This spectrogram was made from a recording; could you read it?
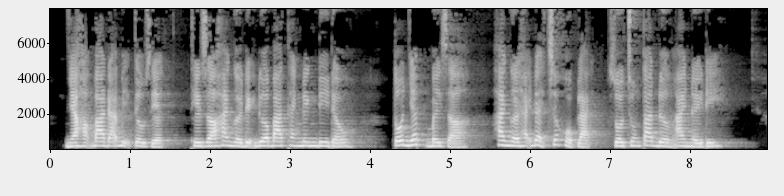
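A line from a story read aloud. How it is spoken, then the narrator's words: Loud burst of laughter. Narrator (Vietnamese): gia chủ nhà họ Dương cười phá lên, nói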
